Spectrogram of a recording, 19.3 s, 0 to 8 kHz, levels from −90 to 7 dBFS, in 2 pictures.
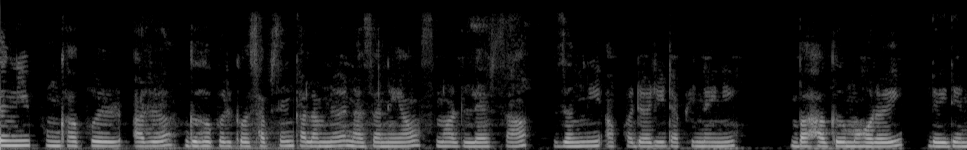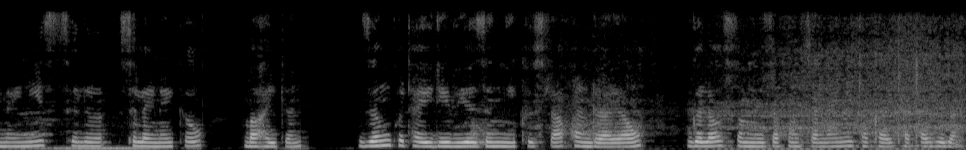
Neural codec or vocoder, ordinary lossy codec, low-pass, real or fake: none; AAC, 48 kbps; 7.2 kHz; real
